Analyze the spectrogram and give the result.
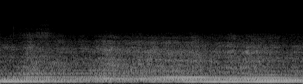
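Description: A steady, loud engine drone from an airplane passing overhead outdoors, with a low humming tone and a broad rushing roar that holds constant throughout, no voices present.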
